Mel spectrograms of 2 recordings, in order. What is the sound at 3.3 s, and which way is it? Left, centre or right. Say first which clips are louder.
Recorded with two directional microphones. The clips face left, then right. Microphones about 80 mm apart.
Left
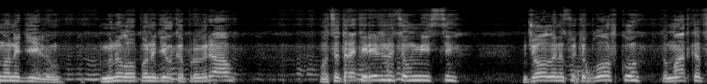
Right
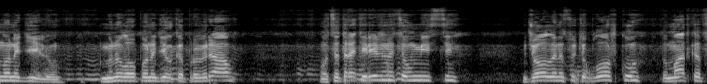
Speech: right 1 dB; centre.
